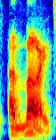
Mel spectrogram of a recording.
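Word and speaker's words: knight: A night, like not the night like now, but the night that fights dragons. The K is silent.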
